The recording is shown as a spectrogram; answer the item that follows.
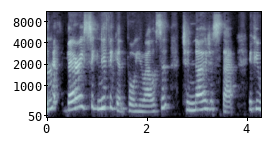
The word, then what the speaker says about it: Alissan: It's spelled quite uniquely. It's ALISSAN. So Alison. Alison.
